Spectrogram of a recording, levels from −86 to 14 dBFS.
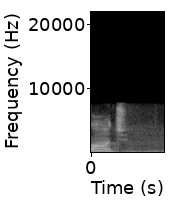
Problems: none marked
